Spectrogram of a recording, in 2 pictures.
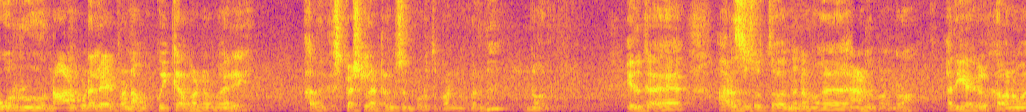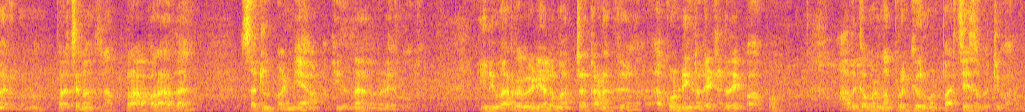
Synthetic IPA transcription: ɔrɯnaːɭkuːɽɐleːʈ̚pɐɳːaːmɐkʊʋɪkːaːppːɐɳːrɐmaːd̪ɾi | ɐðɯkːɯspɛʂɐlɐʈːɛnʂɐnkɔɽɯt̪ːɯpːɐɳːnɐ̃mɐɾɐðɯ | noːɾo | ɛðɯkːaːɣɐ | ɐɾɐs̬ɯsɔt̪ːɐʋɐnd̪ɯnɐmɐkɯɦaːɳɖɐlpɐɳːɾõː | ɐðɪɣaːɾɪɣɐɭɡɐʋɐnɐmaːɪɾɯkːɐɳʊ̃pɪɾɐt͡ʃːɐnɛ̃ʋɐnːɯnːaːpɪɾaːpːɐɾaːðɐ | sɛʈːɐlpɐɳːijaːɣɐɳʊ̰̃ɪðɯt̪ãːɛðɐnʊɽɐjɐɾo̰ːl | ɪnːiʋɐɾɾɐʋiːɽɪjoːlɐmɐʈrɐkɐɳɐkːɯɐkːɐːɳɖɪŋɡɐɭleːʈːɐɽɐðɐ̃ːpaːɾpõː | ɐðɯkːɐpːɯɾɐmd̪ãːpɪɾɔkjuːɾmɐɳʈpɐɾt͡ʃːeːs̬ɐpɐʈriʋɐ̰ɾʊ̰̃

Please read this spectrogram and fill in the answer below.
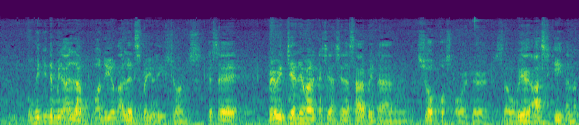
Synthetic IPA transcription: kʊŋhɪnd̪iːnɐmanɐlamkʊʔɐnojʊŋʔɐlɛsvajʊlejʃonskɐsɛ | vɛɹid͡ʒɛnɛɹɐlkɐsɛʔɐŋsɪnaːsaːbɪnɐŋʃoːkosʔoɹd̪ɛɹsowiɐɹʔaskɪŋʔɐno

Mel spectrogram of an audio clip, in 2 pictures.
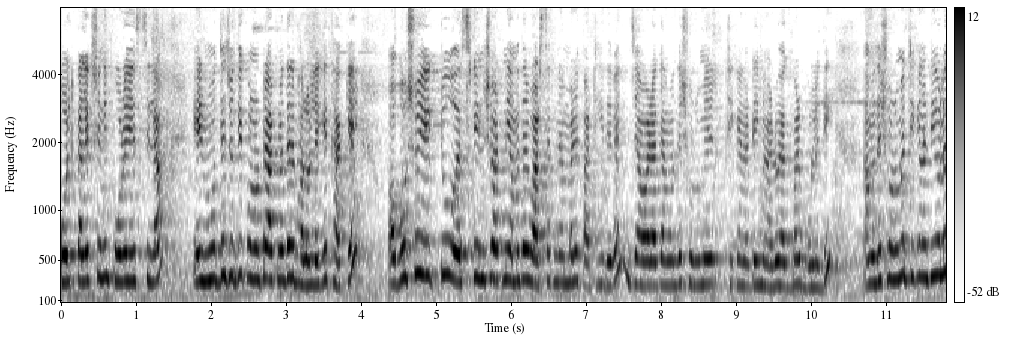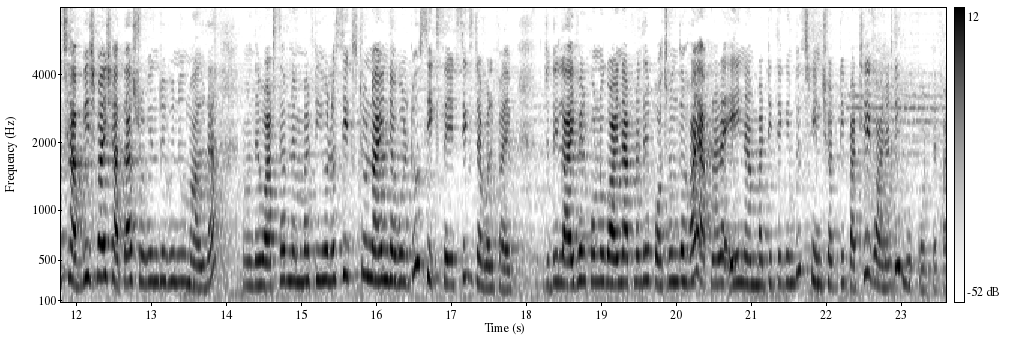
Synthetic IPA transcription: olʈkalekʃanipoɾeeʃt͡ɕʰilam | eɾmod̪ʱːed͡ʑod̪ikonoʈaapnad̪eɾbʱaloleɡet̪ʰake | ɔboʃːojek̚ʈuskɾinʃɔʈniamad̪eɾwaɖsɛpnambaɾepaʈʰijed̪ebend͡ʑaoaɾaɡeamad̪eɾʃoɾumeɾʈʰikanaʈiameaɾoɛk̚baɾboled̪i | amad̪eɾʃoɾumeɾʈʰikanaʈiɦolot͡ɕʰabːiʃbajʃat̪aʃɾobind̪ɾobʱiniumald̪a | amad̪eɾwaɖsɛpnambaɾʈiɦolosiksʈunajnɖʌbulʈusiksejʈsiksɖabolfajb | d͡ʑod̪ilajbʱeɾkonoɡɔenaapnad̪eɾpɔt͡ɕʰond̪oɦɔeapnaɾaʔejnambaɾʈit̪ekint̪̬uskɾinʃɔʈːipaʈʰijeɡɔenaʈibukːoɾt̪epaɾe

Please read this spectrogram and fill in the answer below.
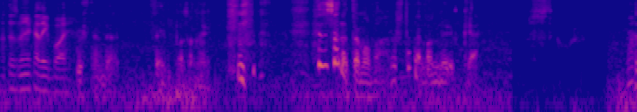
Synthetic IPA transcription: hat̪ɛzmøɲɟukɛleːɡbɒjiʃt̪ɛnb̪ɛ̰fḛːlpɒzɒnøː | ɛsɛɾɛt̪ɛmɒva̰ːɾo̞ʃt̪ɛlɛvɒnːøːkːɛ̰ | o̥stkuːr

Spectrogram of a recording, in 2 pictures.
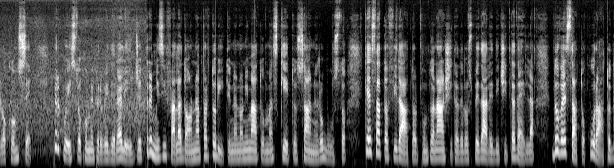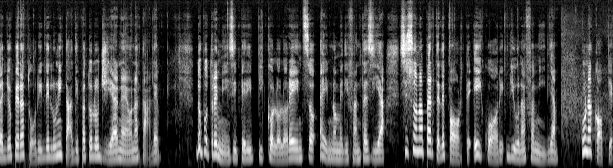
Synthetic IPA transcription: lokonse | perkwest̪okomepɾevɛːd̪elaled͡ʒːet̪ɾemːeːzifalad̪ɔnːaapart̪oɾiːt̪oinanonimaːt̪omask̟et̪ːosaːnoerobust̪okeɛst̪aːt̪oafːid̪a̰ːt̪oalpunt̪onaʃːit̪ad̪elːosped̪aːled̪it͡ʃit̪ːad̪ɛlːad̪oːveɛst̪aːt̪okuɾa̰ːt̪od̪aʎːiopeɾat̪oːɾid̪elːunit̪a̰d̪ːipat̪olod͡ʒiːanɛonat̪a̰ːle | d̪ɔːpot̪ɾɛmːeːzipeɾilpikːololoɾɛnt̪soɛinːoːmed̪ifant̪aziːasisoːnoapɛrt̪elepɔrt̪eʔeikwɔːɾid̪iunafamiʎːaunakɔpːja

